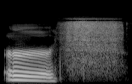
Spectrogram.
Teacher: your tongue's curled back and then it has to go further forward for the th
